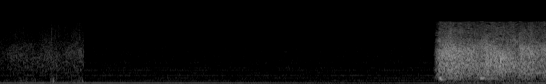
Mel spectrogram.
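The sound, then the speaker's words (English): A short patter of audience applause before an evening presentation fades out, leaving a steady electrical hum for a few seconds before a louder burst of clapping breaks in and carries on to the end. “I think that's really wise to get applause before you start.”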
